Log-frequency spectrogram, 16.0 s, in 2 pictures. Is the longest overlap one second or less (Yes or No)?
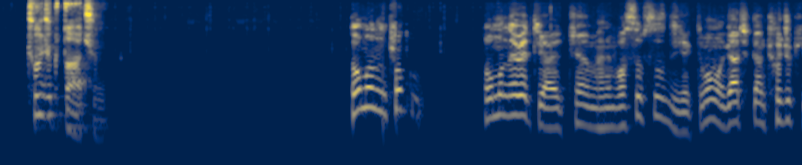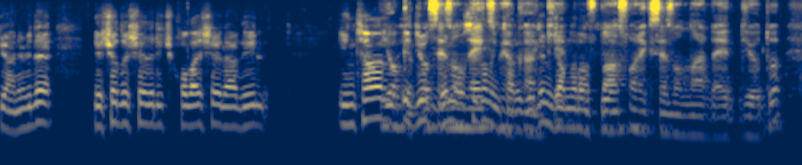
No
